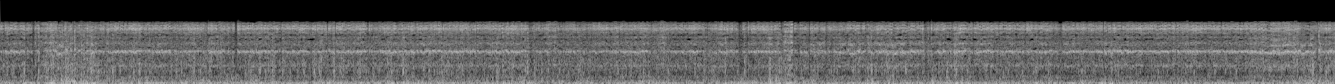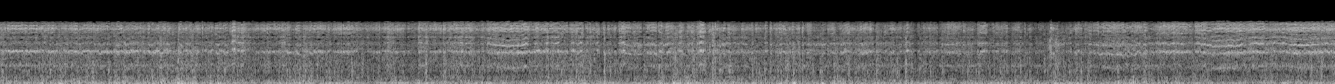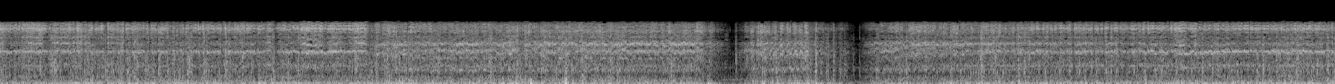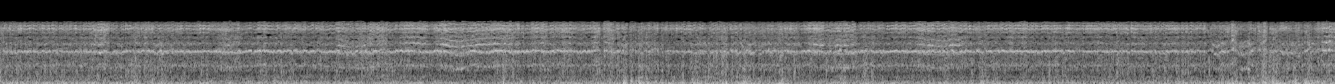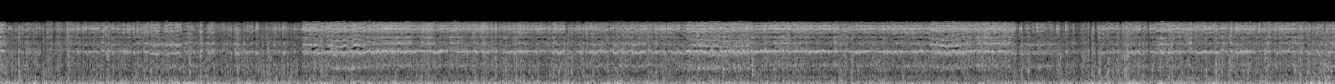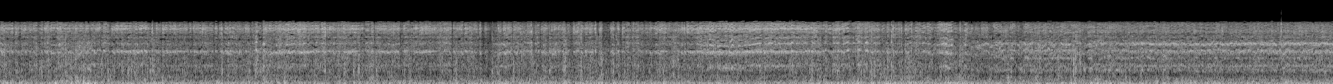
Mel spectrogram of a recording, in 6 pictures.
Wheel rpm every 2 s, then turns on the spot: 230, 230, 230, 230, 230, 240, 230, 230, 230, 230, 230, 230, 220, 230, 230, 200, 160, 110, 220, 230, 230, 230, 230, 230, 230, 230, 230, 230, 230, 230, 230, 230, 230, 230, 230, 230, 230, 230, 200, 190.
none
